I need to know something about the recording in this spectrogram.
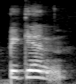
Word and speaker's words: begin: on the last syllable in the case of begin the stress is indeed on the last syllable it's not begin it's begin in that case we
